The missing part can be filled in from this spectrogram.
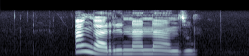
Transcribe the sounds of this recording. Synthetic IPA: aŋɡarinanaːnd͡zu

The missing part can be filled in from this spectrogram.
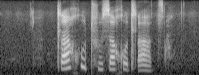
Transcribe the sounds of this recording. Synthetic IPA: t͡ɬʼaχʊtʰusaχʊt͡ɬʼaːt͡sʼḁ

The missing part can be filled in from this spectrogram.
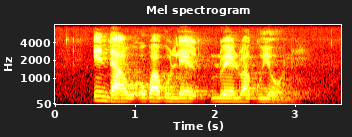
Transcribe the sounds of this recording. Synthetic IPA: indʱawɔʔɔk̬wak̬ulwɛlwak̬ujɔːna

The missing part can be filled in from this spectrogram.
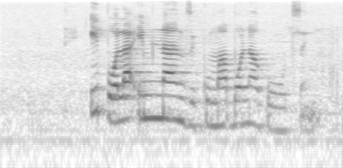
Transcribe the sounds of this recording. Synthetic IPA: ib̥ʱɔlaʔem̩nand͡zʱik̬umaɓɔnak̬uːt͡sʰɛ̰

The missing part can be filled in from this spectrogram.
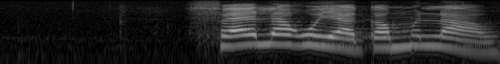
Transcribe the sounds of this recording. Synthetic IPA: fɛlaɣʊjakʼamʊlaːɔ

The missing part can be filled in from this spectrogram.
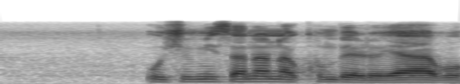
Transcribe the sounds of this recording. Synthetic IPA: uʃumisananakʰumbɛɺɔjaːβɔ

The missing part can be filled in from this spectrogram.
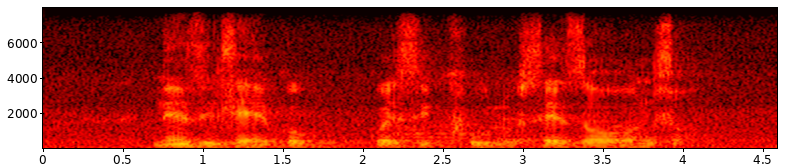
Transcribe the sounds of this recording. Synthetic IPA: nezind͡ɮʱɛk̬ʼɔk̬wesikʰulusɛzɔːnd͡ɮʱɔ

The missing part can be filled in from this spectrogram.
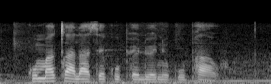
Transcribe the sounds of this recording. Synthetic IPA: kʼumaǀalasekʼupʰɛlwenikʼupʰaːwa

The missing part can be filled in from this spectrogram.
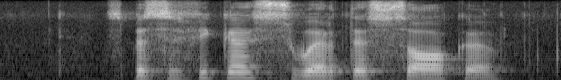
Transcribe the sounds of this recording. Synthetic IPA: spəsəfikəsuərtəsɑːkə

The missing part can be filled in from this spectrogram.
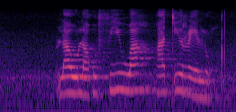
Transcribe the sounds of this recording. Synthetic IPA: laʊlaɣʊfiwaɣatʼirɛːlɔ

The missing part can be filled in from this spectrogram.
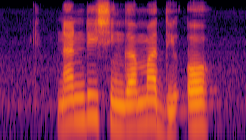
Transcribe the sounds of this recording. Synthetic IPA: nandiʃiŋɡamad̪iʔɔ

